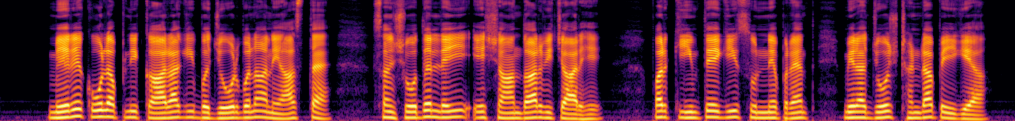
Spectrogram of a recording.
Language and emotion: Dogri, sad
